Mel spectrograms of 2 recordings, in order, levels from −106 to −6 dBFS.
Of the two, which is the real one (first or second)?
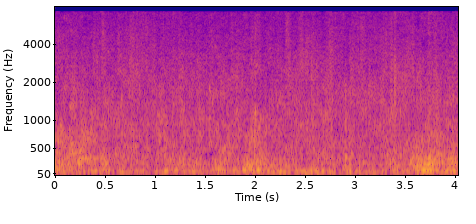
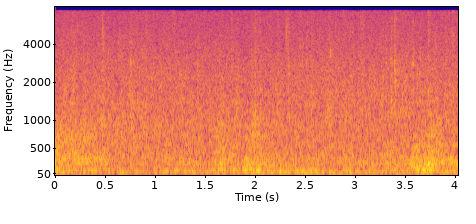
second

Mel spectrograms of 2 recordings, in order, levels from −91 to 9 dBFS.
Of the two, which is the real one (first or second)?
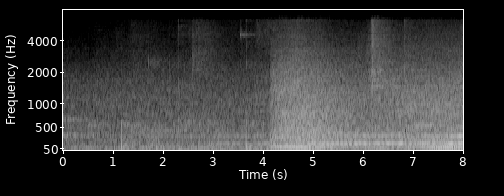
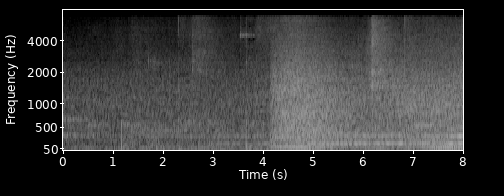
first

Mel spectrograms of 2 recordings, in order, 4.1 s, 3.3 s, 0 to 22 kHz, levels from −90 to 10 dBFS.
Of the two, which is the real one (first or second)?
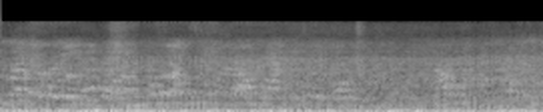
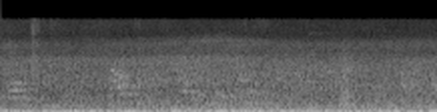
second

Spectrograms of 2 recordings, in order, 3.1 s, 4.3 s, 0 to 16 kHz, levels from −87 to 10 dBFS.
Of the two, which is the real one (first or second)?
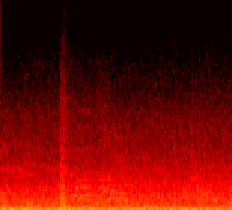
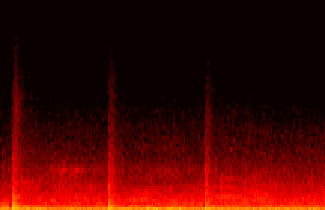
first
